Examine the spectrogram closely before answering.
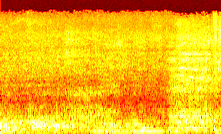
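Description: A large beast growls deeply, close by.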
